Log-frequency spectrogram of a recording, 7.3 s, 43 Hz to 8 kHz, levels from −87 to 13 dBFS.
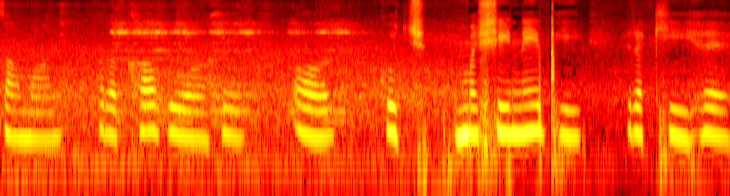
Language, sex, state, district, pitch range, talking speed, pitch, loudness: Hindi, female, Madhya Pradesh, Dhar, 210-230 Hz, 80 wpm, 220 Hz, -16 LUFS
